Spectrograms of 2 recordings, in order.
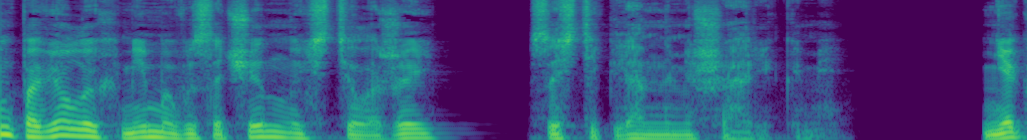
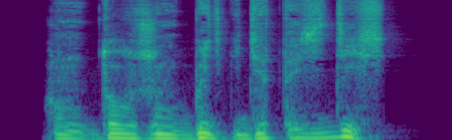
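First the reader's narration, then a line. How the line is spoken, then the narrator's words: Whispered. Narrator (Russian): прошептал Гарри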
